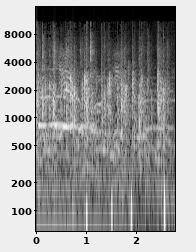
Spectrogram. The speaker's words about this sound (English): Clap your hands, O ye people. Shout unto God with a voice of triumph.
